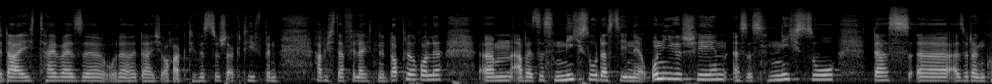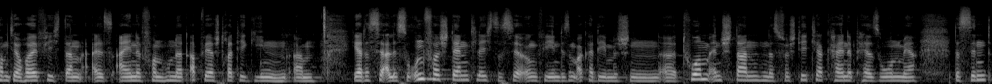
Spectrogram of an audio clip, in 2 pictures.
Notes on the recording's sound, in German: Ihr hört Vortrag und Diskussion der Veranstaltung vom 02.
